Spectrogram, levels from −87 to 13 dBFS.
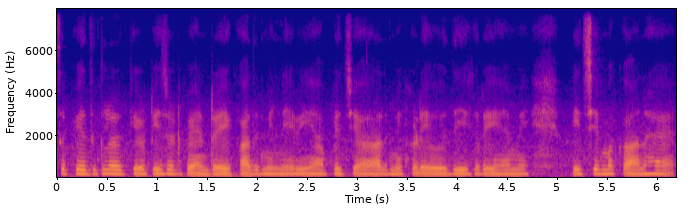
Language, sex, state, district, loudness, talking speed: Hindi, female, Haryana, Rohtak, -19 LUFS, 230 wpm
